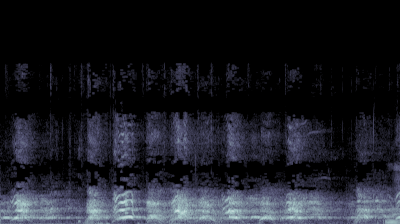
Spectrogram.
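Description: A pack of dogs, one adult and three young ones, barking and yapping over each other in quick, irregular bursts: they are quarrelling with a strange laika that has come onto their ground and won't leave.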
